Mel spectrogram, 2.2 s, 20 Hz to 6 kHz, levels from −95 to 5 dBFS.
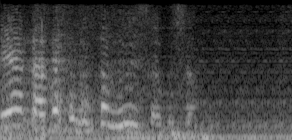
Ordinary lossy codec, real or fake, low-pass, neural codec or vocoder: AAC, 24 kbps; fake; 5.4 kHz; codec, 16 kHz, 0.4 kbps, LongCat-Audio-Codec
